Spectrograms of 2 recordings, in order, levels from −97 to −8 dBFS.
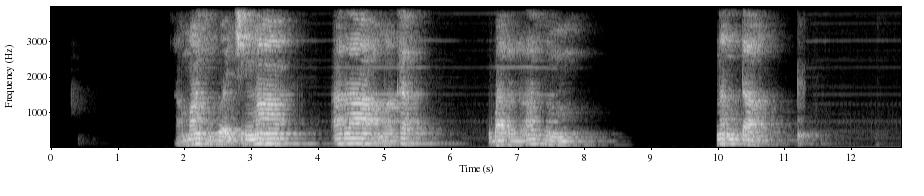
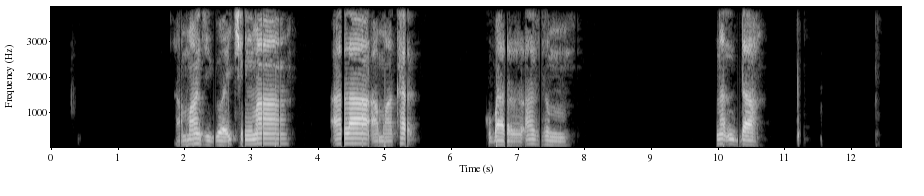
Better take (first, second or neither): second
